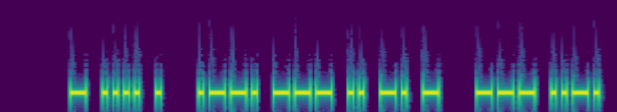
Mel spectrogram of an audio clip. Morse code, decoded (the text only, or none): THE POINT OF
